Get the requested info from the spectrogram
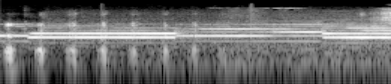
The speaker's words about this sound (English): Man, their siren is more annoying than ours. Yeah, isn't it? Here, let's it's, an, it's a more annoying siren. Here, look. Can you see it? Good lord. Oh, yeah, it's pretty annoying.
